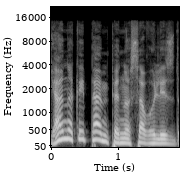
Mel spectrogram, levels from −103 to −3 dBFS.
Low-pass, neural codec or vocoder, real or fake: 14.4 kHz; vocoder, 44.1 kHz, 128 mel bands every 512 samples, BigVGAN v2; fake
